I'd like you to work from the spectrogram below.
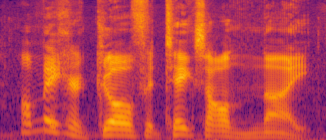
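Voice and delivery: loud, high and determined; energetic declaration. A narrator's reading. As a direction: vow it with fire. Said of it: "declared Tom energetically".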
